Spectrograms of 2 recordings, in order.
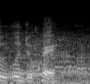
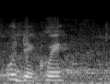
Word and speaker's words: Udekwe: I'll just stick to Udukwe since that's much easier to pronounce. Two more balls to be bowled. Udukwe. Yeah, two more balls. So the actual pronunciation is Udekwe.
